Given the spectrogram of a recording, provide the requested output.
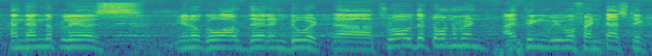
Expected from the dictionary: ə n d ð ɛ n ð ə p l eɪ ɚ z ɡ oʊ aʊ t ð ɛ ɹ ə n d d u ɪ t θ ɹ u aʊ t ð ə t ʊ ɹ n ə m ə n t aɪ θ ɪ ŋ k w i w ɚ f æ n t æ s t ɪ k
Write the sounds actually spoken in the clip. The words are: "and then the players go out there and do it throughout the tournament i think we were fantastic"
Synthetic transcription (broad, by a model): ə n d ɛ n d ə p l eɪ ɚ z ɡ oʊ aʊ t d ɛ ɹ ə n d d u ɪ t t ɹ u aʊ t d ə t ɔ ɹ n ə m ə n t aɪ t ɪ ŋ k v i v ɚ f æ n t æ s t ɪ k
